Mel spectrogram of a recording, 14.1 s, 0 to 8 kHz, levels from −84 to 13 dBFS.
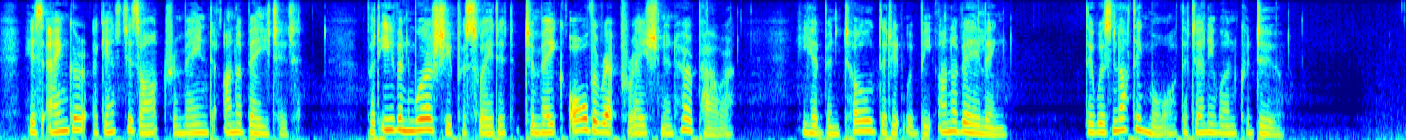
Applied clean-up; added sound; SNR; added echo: neural mask model Resemble Enhance denoiser.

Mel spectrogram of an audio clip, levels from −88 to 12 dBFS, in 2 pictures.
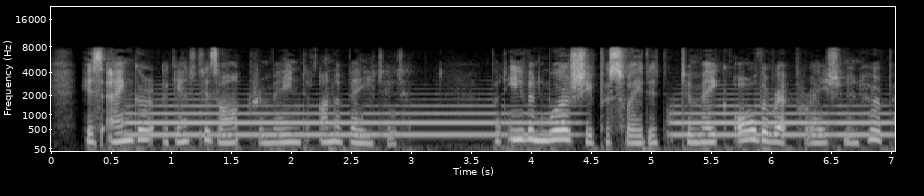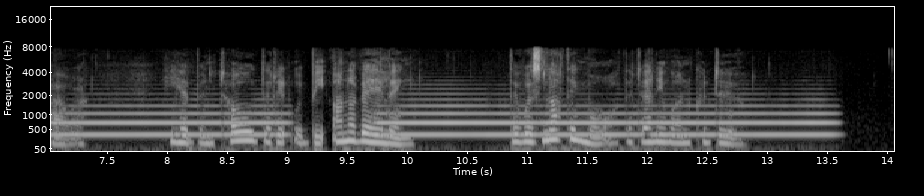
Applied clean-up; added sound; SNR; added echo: neural mask model RNNoise.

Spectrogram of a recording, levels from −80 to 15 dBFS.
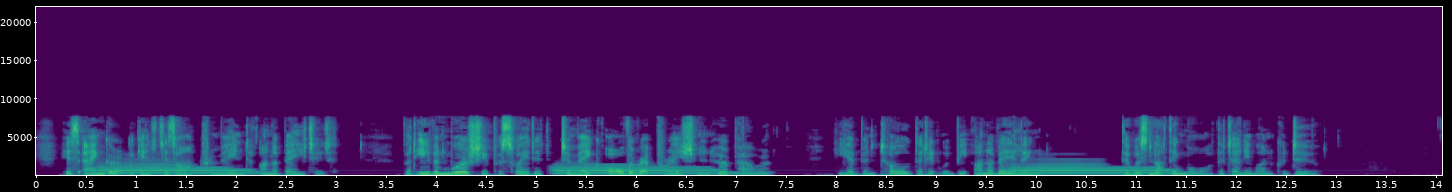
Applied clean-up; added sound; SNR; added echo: classical method Wiener filter.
